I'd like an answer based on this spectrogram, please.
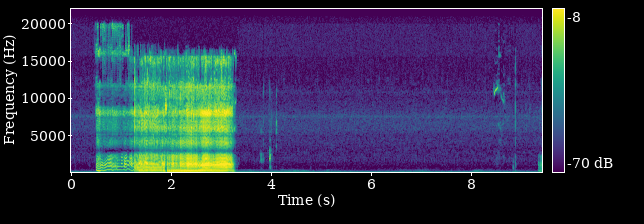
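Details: Chihuahua asleep and snoring: a single wavering, buzzy snore of nearly three seconds with a rising start, then quiet room hum with a few faint clicks.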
